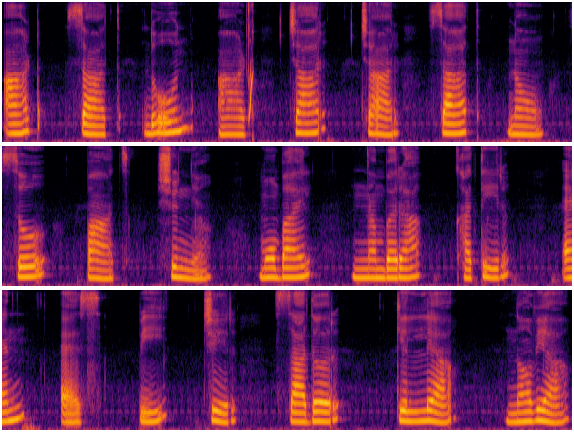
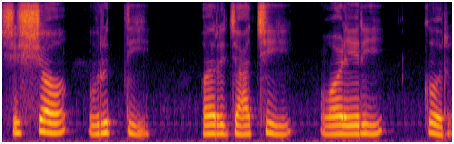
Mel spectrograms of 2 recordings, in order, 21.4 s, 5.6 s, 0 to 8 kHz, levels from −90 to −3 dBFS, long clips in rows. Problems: background sounds at intervals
